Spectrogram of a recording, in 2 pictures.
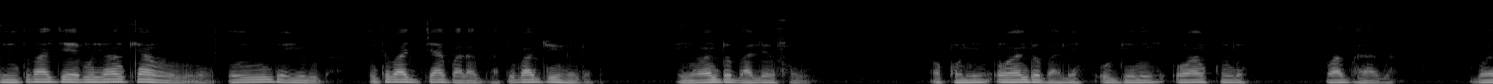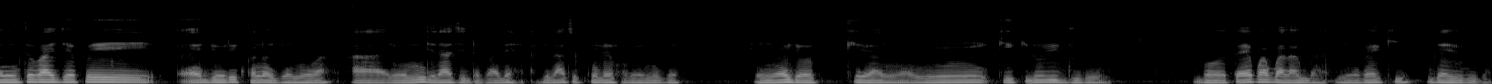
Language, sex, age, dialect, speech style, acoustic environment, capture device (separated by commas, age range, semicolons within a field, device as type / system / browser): Yoruba, male, 35-44, Nigeria - Nigerian Standard, relaxed, nature, mobile / Linux / Chrome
